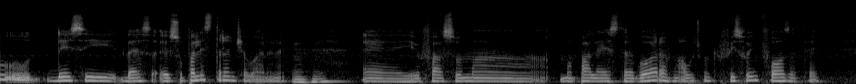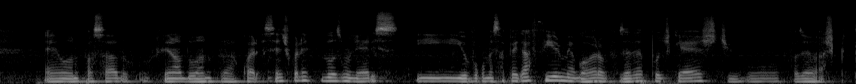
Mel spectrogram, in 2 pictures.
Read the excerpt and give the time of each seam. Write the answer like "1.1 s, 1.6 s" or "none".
12.6 s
